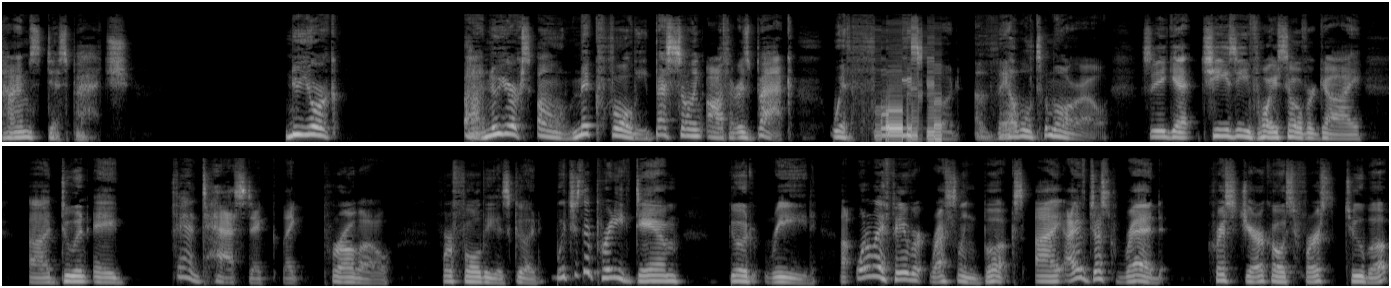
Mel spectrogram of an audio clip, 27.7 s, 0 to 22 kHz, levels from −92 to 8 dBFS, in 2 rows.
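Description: Robotic sound from repeated short buffers hits this speech from 8.57 to 9.39 s, between "author is back with" and "available tomorrow": a rigid metallic buzz at 100 Hz, likely from one 10 ms buffer replayed over most of that span.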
